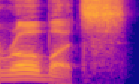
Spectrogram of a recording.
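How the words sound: Robots is said with a Canadian-style vowel. "that was a big one that they would say"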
